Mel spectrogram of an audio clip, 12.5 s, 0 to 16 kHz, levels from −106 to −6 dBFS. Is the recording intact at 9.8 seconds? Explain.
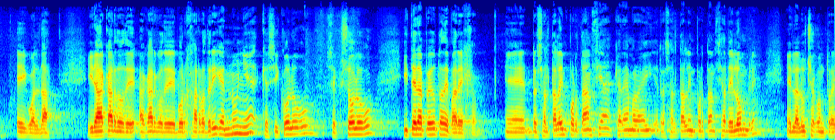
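Yes, the audio at 9.8 seconds is intact, with no fault at that moment.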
